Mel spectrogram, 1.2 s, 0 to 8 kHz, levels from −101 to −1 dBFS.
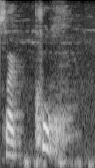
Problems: constant background noise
